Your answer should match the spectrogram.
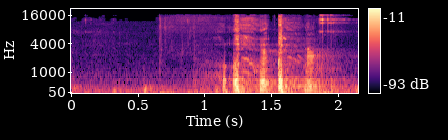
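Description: A person coughing, a short run of coughs about a second in.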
